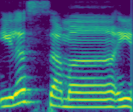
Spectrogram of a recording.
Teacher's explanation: இலா சொல்லக்கூடாது இல அப்படின்னு சொல்லணும்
